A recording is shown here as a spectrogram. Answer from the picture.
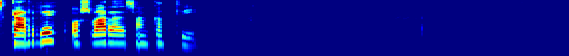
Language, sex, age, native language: Icelandic, female, 40-49, Icelandic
